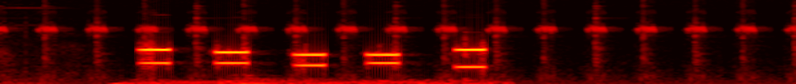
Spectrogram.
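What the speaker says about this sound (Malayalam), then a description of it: "ഏതായാലും അമ്മയ്ക്കൊന്ന് വിളിച്ചു നോക്കാം." A telephone dialing a call: a run of five touch-tone key beeps over a low hum, set against a steady pulsing ring or chirp that repeats at an even pace throughout, close and fairly quiet, with no talking.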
